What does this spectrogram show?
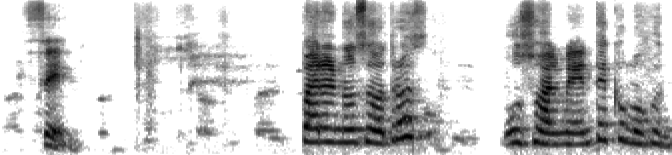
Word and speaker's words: fait: a pesar de que la pronunciación sea la misma, fe.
